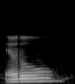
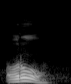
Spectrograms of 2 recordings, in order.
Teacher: membaca ra dhammah dengan tipis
